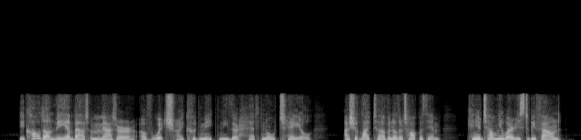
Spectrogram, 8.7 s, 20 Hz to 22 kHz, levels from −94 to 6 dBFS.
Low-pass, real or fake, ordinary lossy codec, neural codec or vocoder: 7.2 kHz; fake; MP3, 64 kbps; codec, 16 kHz in and 24 kHz out, 0.6 kbps, FocalCodec, streaming, 2048 codes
